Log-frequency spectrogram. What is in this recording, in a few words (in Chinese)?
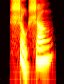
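"shou4 shang1", Mandarin Chinese; 汉语口语新时代-初级下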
